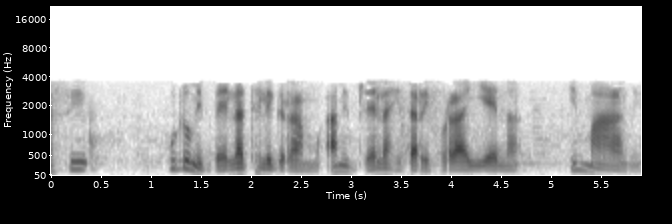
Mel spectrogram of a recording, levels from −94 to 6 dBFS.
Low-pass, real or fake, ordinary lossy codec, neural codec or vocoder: 3.6 kHz; real; MP3, 24 kbps; none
